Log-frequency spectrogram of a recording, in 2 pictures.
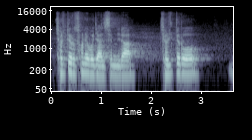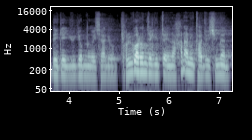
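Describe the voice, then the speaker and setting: A man's voice: mid-range voice, gravelly. A male pastor preaching a Sunday sermon in a church, exhorting the congregation emphatically, with casual asides. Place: church sanctuary. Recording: long church hall reverb.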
